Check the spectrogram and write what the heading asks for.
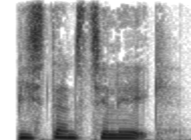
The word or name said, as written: bistandstillæg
